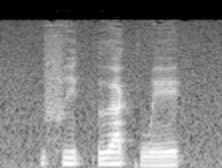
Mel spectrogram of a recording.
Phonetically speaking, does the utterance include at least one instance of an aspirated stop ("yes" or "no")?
no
